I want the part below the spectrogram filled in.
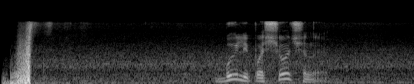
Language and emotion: Russian, neutral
